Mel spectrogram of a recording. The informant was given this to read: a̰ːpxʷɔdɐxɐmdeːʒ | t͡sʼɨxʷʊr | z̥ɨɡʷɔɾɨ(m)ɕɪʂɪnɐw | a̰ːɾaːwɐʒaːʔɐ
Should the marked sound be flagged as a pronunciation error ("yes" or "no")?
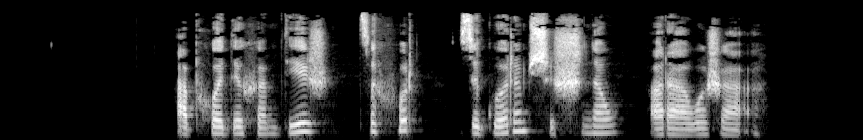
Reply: no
